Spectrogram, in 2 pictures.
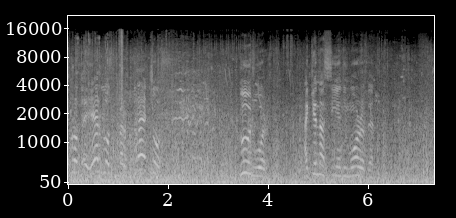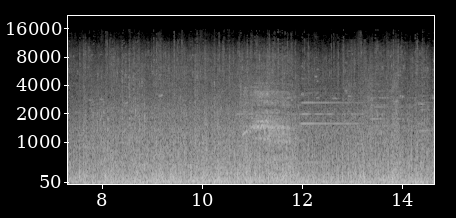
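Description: Horse hooves clop steadily on dirt.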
